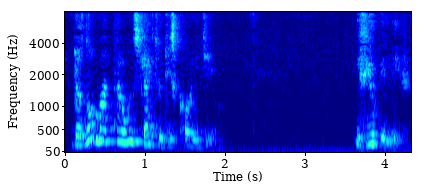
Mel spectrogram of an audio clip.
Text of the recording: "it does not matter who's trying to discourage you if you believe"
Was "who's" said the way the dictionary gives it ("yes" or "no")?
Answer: no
